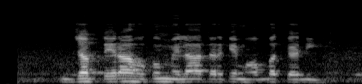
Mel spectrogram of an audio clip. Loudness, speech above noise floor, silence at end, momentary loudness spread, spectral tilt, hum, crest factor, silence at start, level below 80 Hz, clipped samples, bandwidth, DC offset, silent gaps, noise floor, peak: -23 LUFS; 29 dB; 0 s; 16 LU; -6.5 dB/octave; none; 22 dB; 0.6 s; -64 dBFS; under 0.1%; 7.2 kHz; under 0.1%; none; -53 dBFS; -4 dBFS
